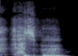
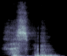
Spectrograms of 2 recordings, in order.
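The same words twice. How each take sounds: First: High-pitched, urgent call; shouting a name. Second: Hushed, voiceless whisper; whispered name. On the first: Game master voices Ayin calling to Vesper, shouting. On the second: Game master voices Ayin calling to Vesper, whispering. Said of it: "Ayin whispers". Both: Acted.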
